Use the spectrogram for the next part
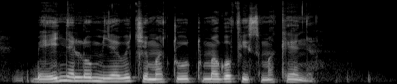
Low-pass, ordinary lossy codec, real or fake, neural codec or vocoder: none; none; real; none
